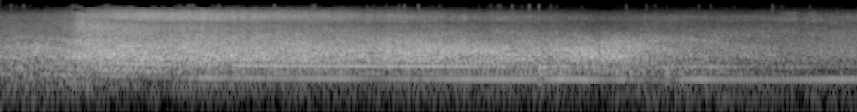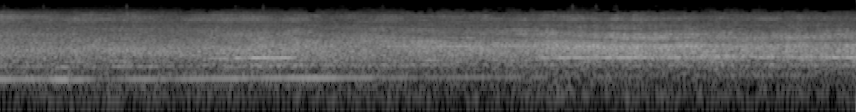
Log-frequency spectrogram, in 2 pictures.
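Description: A car driven hard on the circuit: its engine and exhaust noise rise suddenly about half a second in, hold loud with a steady engine note, then die down after about three seconds. A fainter engine is heard later.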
